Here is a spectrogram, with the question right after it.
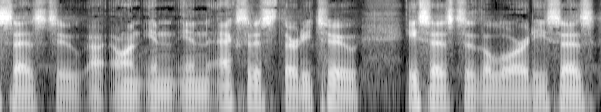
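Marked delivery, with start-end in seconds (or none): none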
